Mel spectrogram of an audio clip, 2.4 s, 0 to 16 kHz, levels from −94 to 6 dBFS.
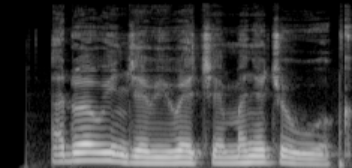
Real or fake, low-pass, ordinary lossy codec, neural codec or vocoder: real; 14.4 kHz; none; none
